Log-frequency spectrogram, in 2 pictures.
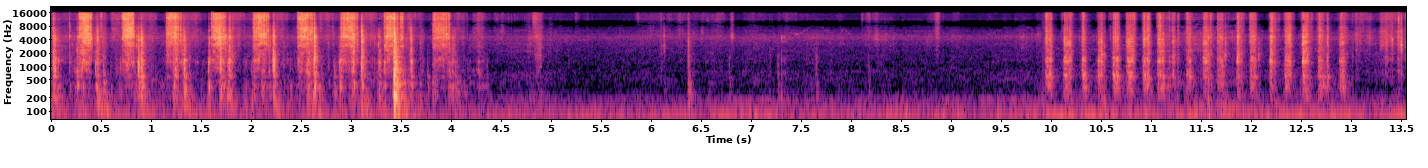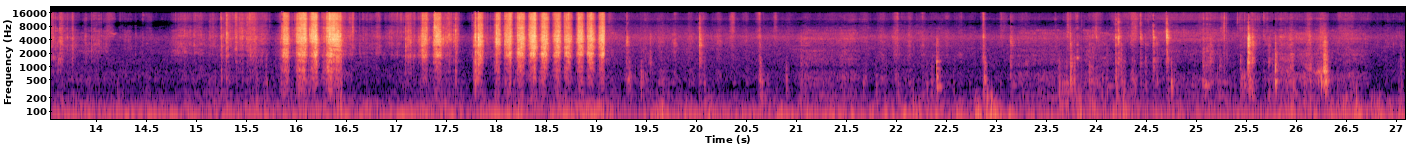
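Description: Hand sanding and scraping of a corroded ground-cable connection, cleaning a bad ground. It comes in runs of quick back-and-forth strokes, with the loudest run a little past halfway.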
